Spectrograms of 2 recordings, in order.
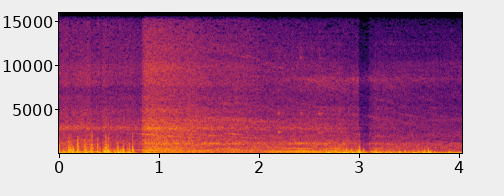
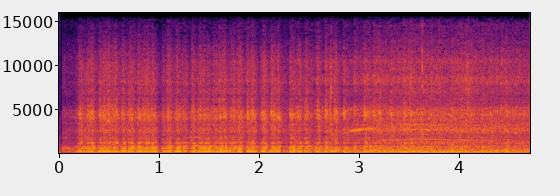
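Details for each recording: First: Philips mixer grinder after repair, previously making a lot of noise inside, reassembled with the cabinet screwed tight: motor spins up and holds a smooth, even whir with no scraping or rattle; running normally. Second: Philips 16+16 mixer grinder running before disassembly: loud harsh motor roar with fast uneven rattle about four times a second, far noisier than normal; cause not yet found.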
